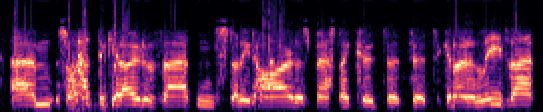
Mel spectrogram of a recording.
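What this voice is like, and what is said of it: Northern Irish accent. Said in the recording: “I'm not English, as you can probably tell from my accent. So I grew up in Belfast in Ireland”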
